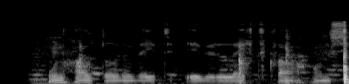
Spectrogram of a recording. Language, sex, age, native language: Icelandic, male, 15, Icelandic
